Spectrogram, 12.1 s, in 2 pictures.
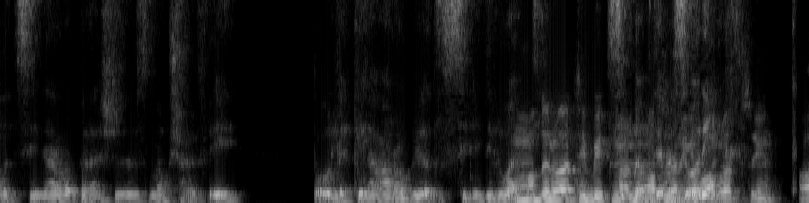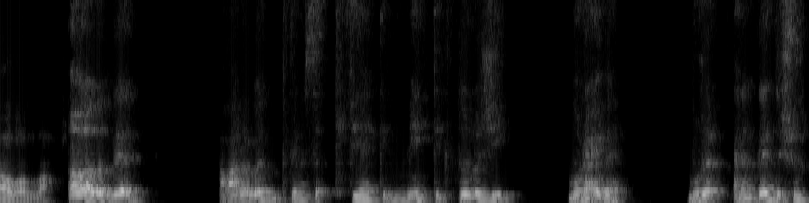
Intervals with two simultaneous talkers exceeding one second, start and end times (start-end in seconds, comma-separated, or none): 3.8-5.7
